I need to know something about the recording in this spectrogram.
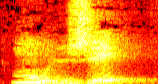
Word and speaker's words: manger: par la lettre E, ne lisez pas la lettre R, les prononcez comme E accent. E accent. Manger, comme s'il y a E accent.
